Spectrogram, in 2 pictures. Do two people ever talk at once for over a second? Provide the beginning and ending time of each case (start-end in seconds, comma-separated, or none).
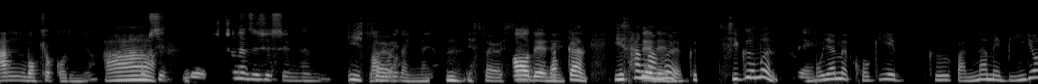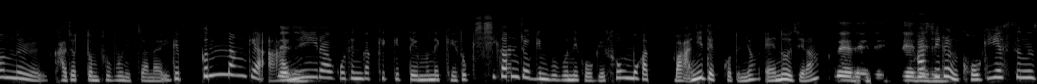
none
